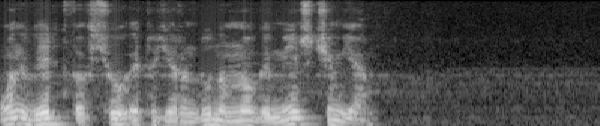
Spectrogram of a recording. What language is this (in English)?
Russian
